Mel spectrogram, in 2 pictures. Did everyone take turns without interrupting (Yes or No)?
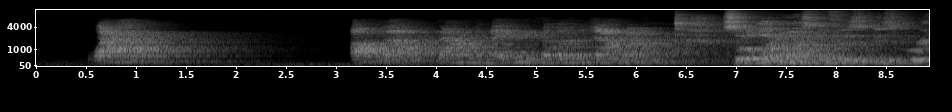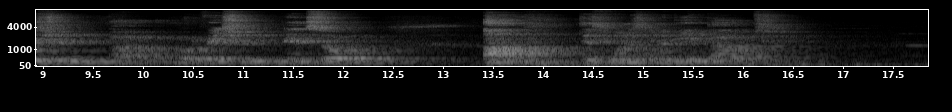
Yes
